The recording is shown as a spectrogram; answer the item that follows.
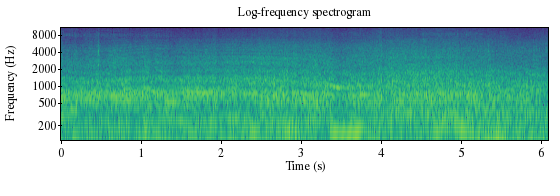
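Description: UAZ off-road vehicle's engine running under load as it climbs through grass, coming close near the end.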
